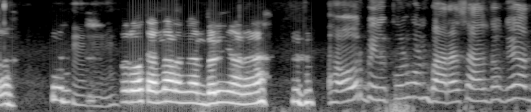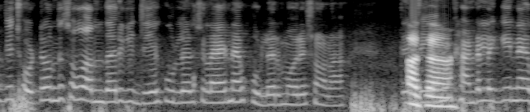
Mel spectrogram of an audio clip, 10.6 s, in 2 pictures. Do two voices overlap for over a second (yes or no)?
no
